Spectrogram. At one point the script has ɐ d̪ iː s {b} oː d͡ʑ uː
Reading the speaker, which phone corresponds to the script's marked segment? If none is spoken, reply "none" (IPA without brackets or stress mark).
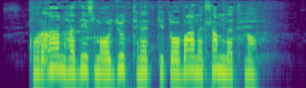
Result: m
